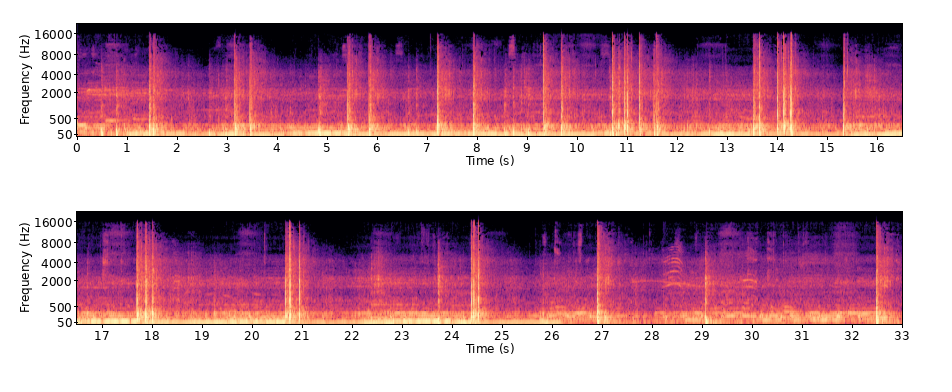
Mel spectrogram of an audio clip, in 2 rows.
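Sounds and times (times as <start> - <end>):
low rumble: 0.0 - 33.0
fireworks bangs: 0.4 - 14.7, 17.1 - 19.1, 20.6 - 21.4, 23.6 - 24.9, 32.5 - 33.0.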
